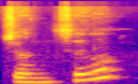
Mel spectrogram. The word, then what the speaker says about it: Chanchal: for considering it Adrian my name is pronounced John and um I go by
